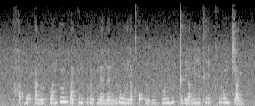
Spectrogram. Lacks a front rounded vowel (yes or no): yes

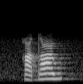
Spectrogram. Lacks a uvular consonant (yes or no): no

